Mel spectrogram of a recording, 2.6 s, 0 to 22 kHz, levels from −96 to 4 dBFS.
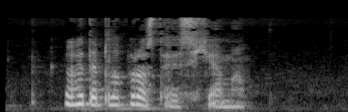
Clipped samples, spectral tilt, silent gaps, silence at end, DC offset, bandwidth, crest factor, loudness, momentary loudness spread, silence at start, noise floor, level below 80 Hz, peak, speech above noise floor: under 0.1%; -4 dB/octave; none; 0.75 s; under 0.1%; 12 kHz; 18 dB; -25 LUFS; 11 LU; 0.25 s; -65 dBFS; -68 dBFS; -8 dBFS; 40 dB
